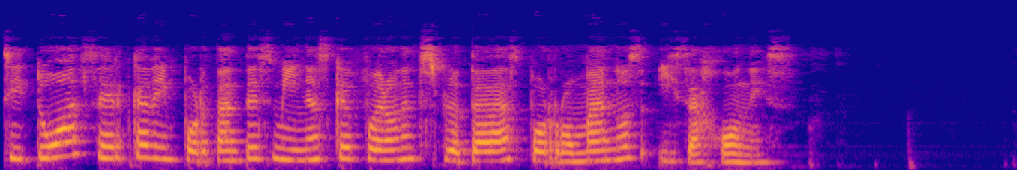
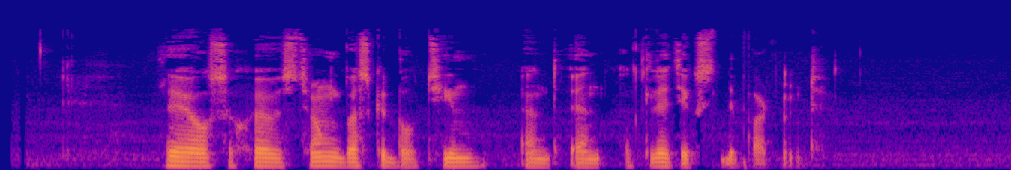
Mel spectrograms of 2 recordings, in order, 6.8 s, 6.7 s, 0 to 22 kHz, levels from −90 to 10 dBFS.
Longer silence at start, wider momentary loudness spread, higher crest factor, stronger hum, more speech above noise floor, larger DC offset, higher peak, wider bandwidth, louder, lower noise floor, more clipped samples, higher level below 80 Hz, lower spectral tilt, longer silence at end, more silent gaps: second, 0 s vs 1.1 s; second, 7 LU vs 17 LU; second, 14 dB vs 20 dB; neither; first, 63 dB vs 34 dB; neither; about the same, -2 dBFS vs -4 dBFS; second, 9.2 kHz vs 11.5 kHz; first, -15 LUFS vs -23 LUFS; first, -78 dBFS vs -57 dBFS; neither; second, -62 dBFS vs -50 dBFS; second, -3.5 dB/octave vs -5 dB/octave; first, 1.55 s vs 1.25 s; neither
